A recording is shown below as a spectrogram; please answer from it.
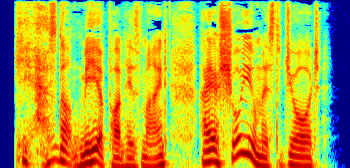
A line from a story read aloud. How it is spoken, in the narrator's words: said I, laughing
